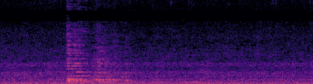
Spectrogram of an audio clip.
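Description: Steady rain and wind noise of a severe thunderstorm, with one short, ringing clink about half a second in.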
